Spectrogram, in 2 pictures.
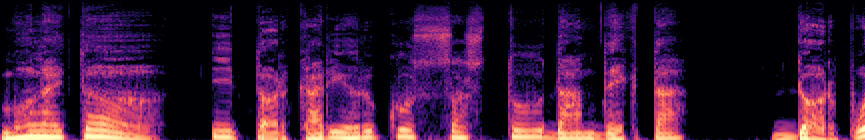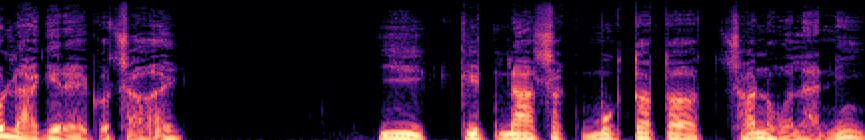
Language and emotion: Nepali, fearful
